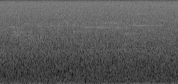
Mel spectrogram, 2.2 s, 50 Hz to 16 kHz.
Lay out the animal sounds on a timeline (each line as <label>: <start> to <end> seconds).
Winter Wren (Troglodytes hiemalis): 0.9 to 2.2 seconds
